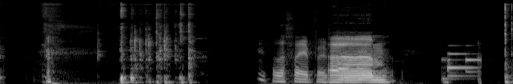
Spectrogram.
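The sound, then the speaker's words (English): Rapid clacking of fingers typing on a computer keyboard in short bursts as someone searches on Google, followed by a person talking. “Please ignore my keyboard sounds.”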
